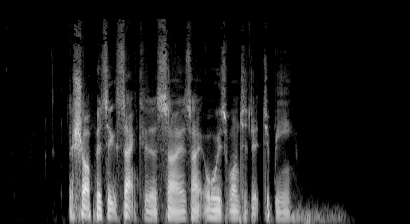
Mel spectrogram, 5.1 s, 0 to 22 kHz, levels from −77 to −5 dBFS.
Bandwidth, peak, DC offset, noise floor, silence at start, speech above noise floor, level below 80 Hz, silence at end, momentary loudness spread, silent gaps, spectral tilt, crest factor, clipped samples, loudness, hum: 16.5 kHz; -2 dBFS; under 0.1%; -83 dBFS; 0.85 s; 63 dB; -42 dBFS; 1.15 s; 12 LU; none; -5 dB/octave; 20 dB; under 0.1%; -20 LUFS; none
